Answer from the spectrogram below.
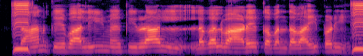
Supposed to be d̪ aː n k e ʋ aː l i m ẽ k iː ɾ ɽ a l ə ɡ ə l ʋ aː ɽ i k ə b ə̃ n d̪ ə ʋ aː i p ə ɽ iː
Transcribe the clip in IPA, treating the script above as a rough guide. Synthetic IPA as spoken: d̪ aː n k e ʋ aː l i m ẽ k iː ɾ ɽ a l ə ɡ ə l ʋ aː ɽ e k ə b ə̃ n d̪ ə ʋ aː i p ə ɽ iː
